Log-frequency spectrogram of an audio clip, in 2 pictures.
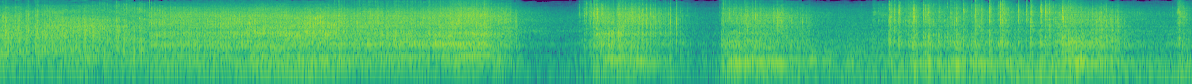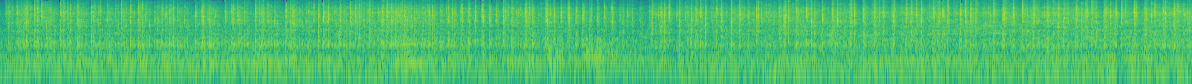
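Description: Drag car engine at high revs. For the first four seconds a car runs down the strip at a steady pitch. After a few abrupt breaks, a supercharged drag car's engine is revved hard through a smoky burnout, loudest about eight seconds in, then keeps running loud as the car rolls up to the line.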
